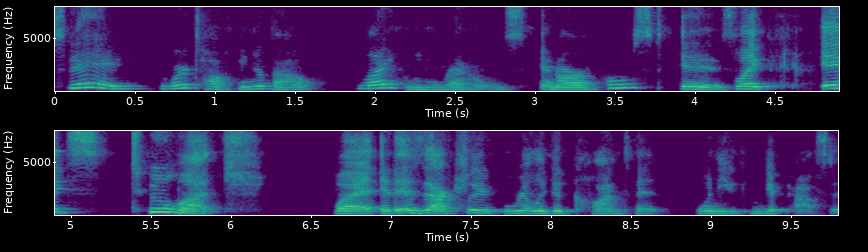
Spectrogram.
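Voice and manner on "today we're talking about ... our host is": mechanical, robotic transatlantic announcer tone. Imitating a podcast host who sounds like ai: robotic newscaster voice. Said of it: "her voice is so robotic".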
